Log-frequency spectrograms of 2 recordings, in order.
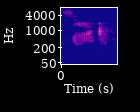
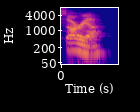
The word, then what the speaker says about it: Saria: I always said Sarah. Because Sarah is easy to say, instead of Sarariar. – It's Saria.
